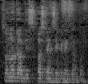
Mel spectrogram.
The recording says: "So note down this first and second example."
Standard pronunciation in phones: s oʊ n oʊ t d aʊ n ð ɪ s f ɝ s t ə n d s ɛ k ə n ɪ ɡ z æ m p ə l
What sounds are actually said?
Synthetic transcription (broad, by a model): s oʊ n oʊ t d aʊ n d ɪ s p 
